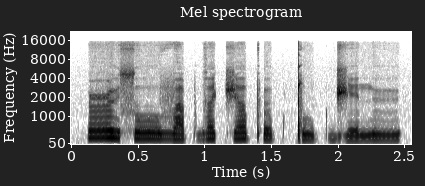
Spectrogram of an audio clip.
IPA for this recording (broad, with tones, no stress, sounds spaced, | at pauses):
ʕ ʉ˥˨ s oː˧ v a˨˩ p ɡ ɐ˥˨ t͡ʃ ɐ˧˥˧ pʼ ɵ˧˩˧ p ǃ u˨˩ p d͡ʒ e˨˩ n̪ ʉ˧˩˧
